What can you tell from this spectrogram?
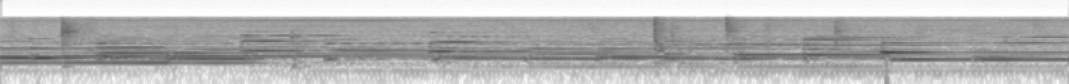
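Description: Slow piano music, sustained notes changing about every second.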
